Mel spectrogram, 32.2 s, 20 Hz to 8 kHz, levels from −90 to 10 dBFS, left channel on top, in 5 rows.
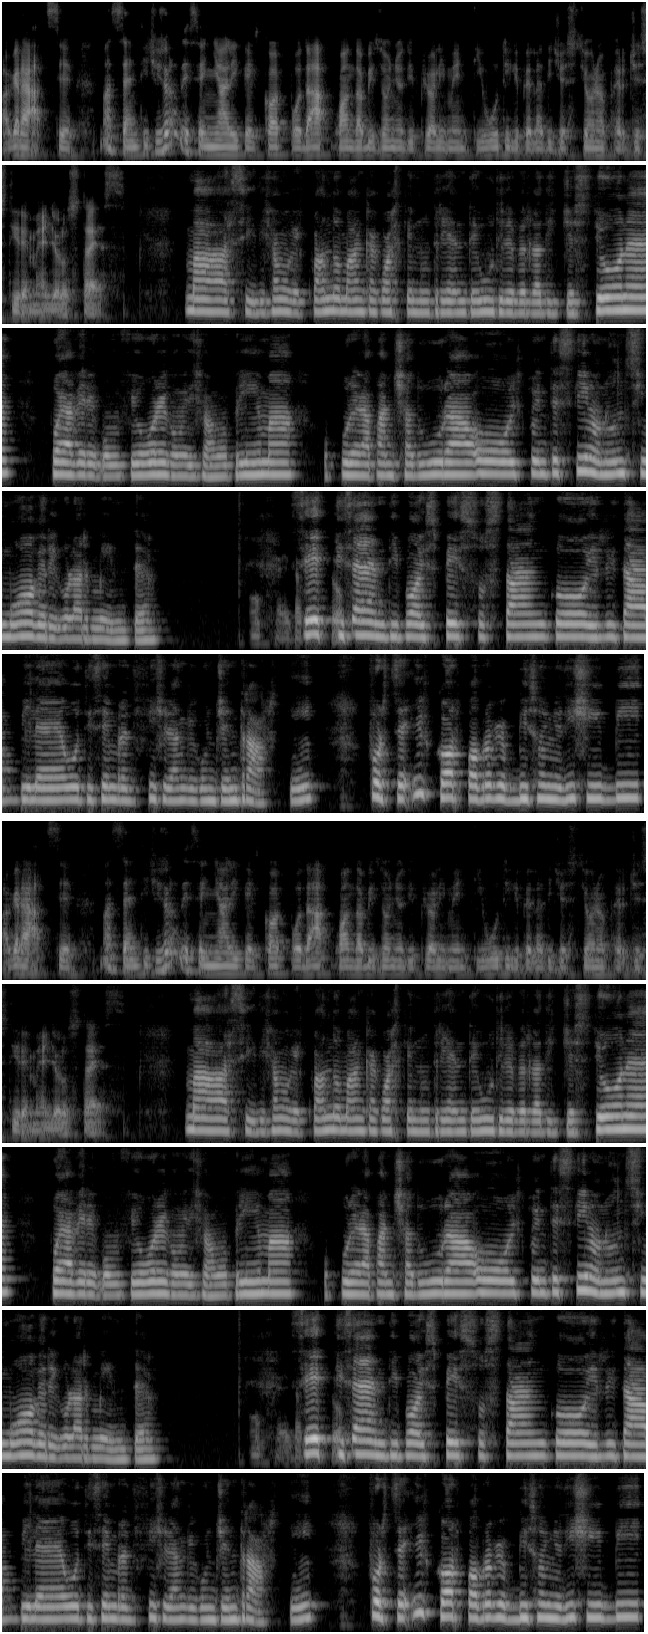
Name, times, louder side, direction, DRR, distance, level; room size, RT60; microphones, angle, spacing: voice 1, 0.0-7.7 21.8-22.2 22.6-22.8, left 2 dB, 60° left, 1.0 m, -43 dB
voice 2, 8.3-13.0 13.4-15.8 16.3-20.9 22.0-32.1, equal, ahead, 0.4 m, -31 dB
6.9 x 3.3 x 4.6 m
head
